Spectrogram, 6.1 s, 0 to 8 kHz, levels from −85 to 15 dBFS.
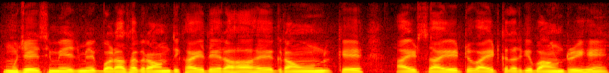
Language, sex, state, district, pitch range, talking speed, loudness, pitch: Hindi, male, Uttar Pradesh, Jalaun, 135-150 Hz, 205 wpm, -14 LUFS, 140 Hz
